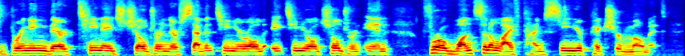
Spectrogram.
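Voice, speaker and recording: In an American accent, a man talks at a medium pitch. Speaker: mortgage advisor. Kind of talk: interview. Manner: fast; calm.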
